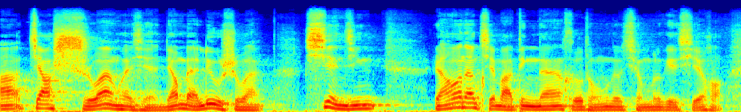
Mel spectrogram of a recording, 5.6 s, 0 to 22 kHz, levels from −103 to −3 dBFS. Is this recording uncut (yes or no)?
no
